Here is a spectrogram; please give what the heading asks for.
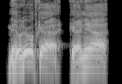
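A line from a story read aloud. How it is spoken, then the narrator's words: Shout. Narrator (Russian): крикнул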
